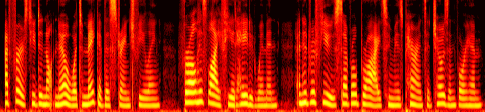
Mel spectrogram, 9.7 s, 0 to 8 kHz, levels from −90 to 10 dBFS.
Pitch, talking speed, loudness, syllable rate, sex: 210 Hz, 205 wpm, -18 LUFS, 4.9 syllables/s, female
